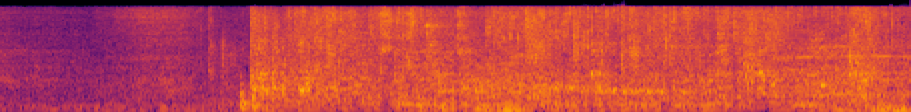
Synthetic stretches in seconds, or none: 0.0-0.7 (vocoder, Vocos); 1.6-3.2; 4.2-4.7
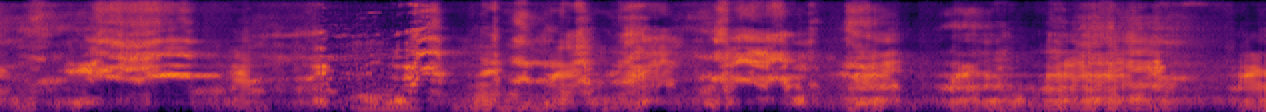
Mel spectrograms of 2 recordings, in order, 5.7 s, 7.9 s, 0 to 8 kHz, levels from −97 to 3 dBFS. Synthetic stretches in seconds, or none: 0.0-2.0 (vocoder, Vocos); 2.7-7.9

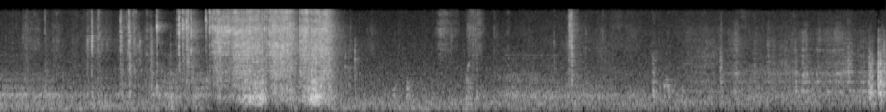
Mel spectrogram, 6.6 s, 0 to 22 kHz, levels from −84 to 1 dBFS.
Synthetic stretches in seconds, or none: 0.0-0.8 (vocoder, Vocos); 3.9-6.6

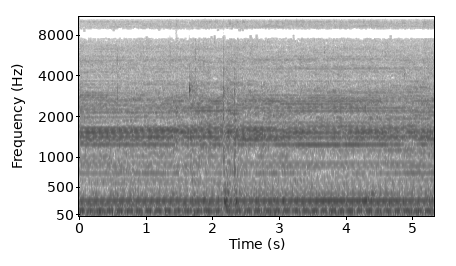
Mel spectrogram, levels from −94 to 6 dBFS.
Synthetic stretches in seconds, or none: none

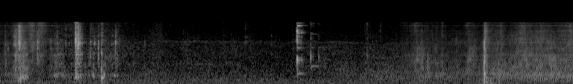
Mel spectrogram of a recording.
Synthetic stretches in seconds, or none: 0.0-0.6 (vocoder, Vocos); 4.0-5.7

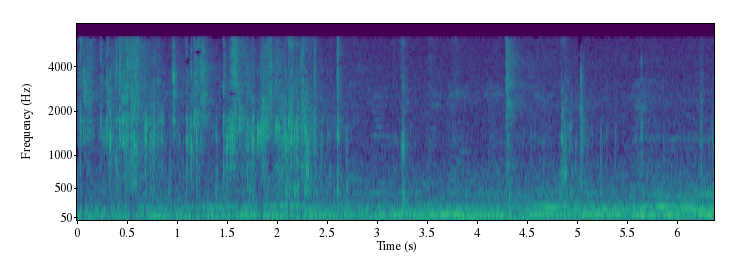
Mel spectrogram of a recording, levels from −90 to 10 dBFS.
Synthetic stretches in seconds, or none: 0.0-0.5 (vocoder, Vocos); 1.3-2.3

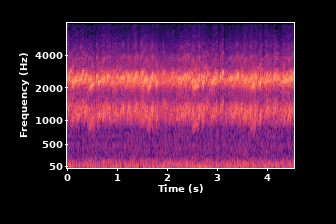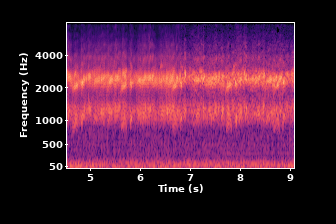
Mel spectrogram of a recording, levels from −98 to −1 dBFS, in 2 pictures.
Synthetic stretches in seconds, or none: 1.1-2.1 (vocoder, Vocos); 3.3-3.8; 4.5-6.8

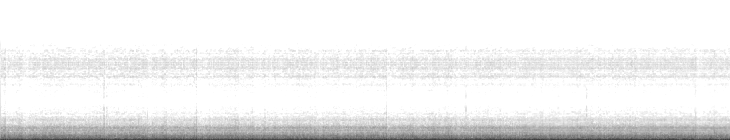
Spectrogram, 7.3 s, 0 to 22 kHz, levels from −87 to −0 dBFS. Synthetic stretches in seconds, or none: 5.2-5.9 (vocoder, Vocos); 6.4-7.3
